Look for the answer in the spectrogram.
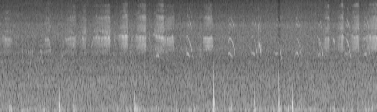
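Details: Boat-tailed grackle calling with sharp snapping clicks, harsh buzzy bursts and short high downslurred whistles, repeated irregularly against a constant noisy outdoor background.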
